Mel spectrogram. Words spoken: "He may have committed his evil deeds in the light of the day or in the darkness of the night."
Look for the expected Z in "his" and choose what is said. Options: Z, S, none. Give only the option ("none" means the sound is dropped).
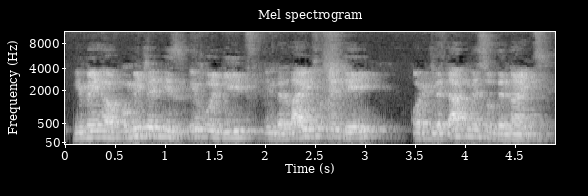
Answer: Z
